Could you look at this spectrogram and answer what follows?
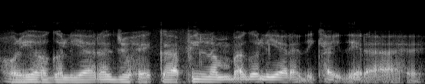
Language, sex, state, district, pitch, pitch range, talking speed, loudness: Hindi, male, Punjab, Pathankot, 110 Hz, 110-115 Hz, 170 wpm, -16 LUFS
